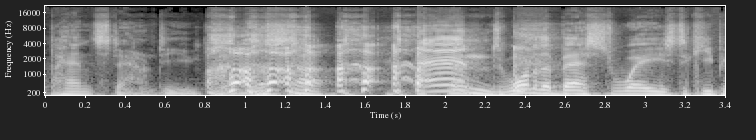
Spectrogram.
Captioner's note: Joey laughing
